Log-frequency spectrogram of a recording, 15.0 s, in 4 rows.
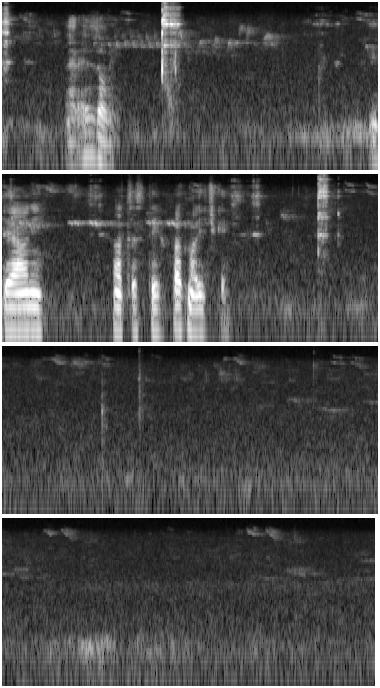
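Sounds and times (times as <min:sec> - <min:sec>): faint bird chirps: 0:00.0 - 0:15.0
faint clicks: 0:10.6 - 0:10.8.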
